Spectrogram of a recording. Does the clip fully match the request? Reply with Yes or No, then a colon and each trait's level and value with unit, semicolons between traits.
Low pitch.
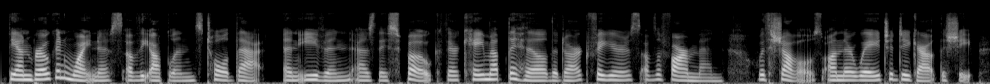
No: high, 195 Hz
